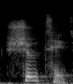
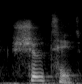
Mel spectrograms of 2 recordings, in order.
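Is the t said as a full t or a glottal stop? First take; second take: full t; full t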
